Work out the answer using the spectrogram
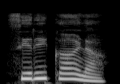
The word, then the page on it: ಸೂರೆಗೊಳ್: sūregoḷ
